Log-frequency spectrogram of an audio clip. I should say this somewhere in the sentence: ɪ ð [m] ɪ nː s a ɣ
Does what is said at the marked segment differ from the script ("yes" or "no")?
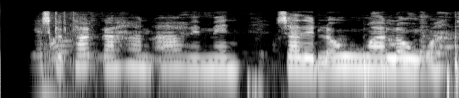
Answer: no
